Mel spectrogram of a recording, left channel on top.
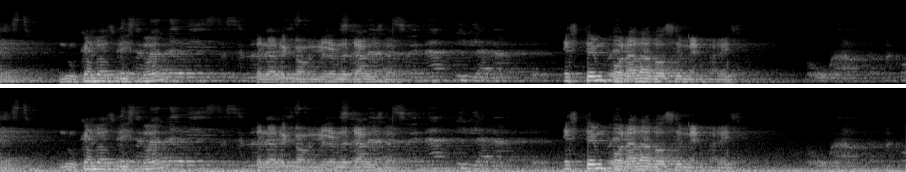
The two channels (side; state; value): right; noise; rumble, 2 dB below the sound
